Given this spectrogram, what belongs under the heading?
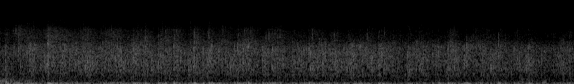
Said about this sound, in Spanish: Y un fuerte aplauso al Señor.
